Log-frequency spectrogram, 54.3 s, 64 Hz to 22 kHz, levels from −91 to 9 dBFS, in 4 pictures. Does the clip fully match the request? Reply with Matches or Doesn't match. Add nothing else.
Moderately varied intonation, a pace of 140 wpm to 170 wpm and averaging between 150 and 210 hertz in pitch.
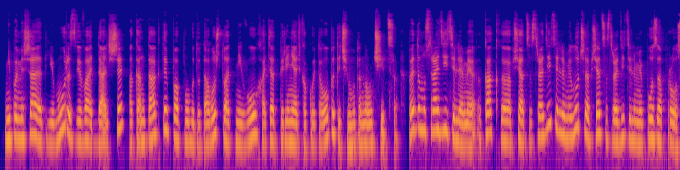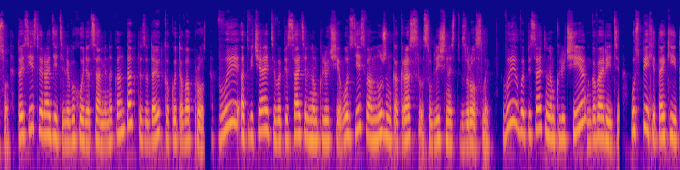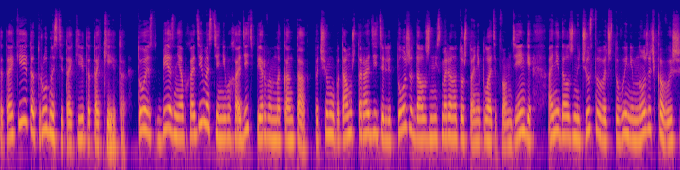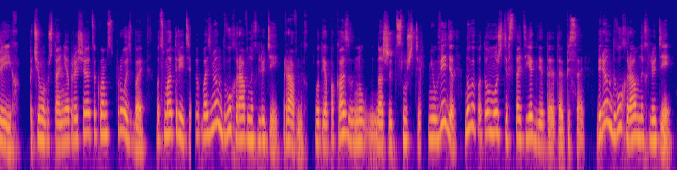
Matches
